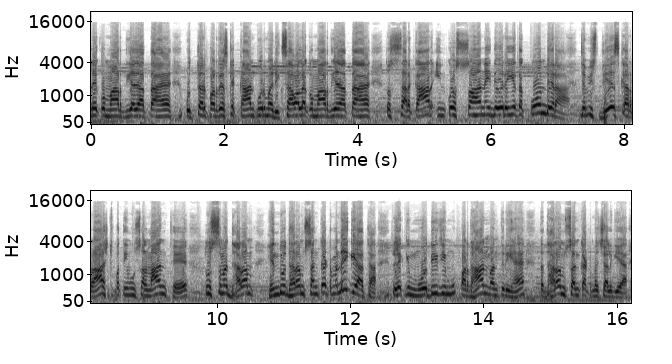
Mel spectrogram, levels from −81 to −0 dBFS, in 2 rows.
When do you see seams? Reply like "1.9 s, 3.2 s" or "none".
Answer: 7.2 s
